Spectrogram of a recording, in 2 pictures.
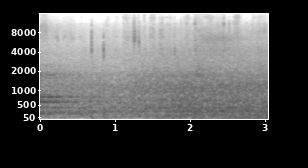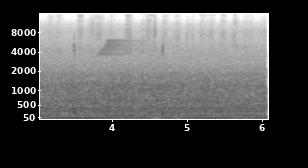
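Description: Chalk scratches and taps on a board.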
